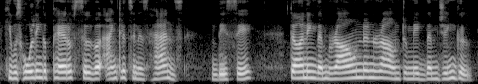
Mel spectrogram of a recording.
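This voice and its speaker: A woman voicing a nervous, superstitious male farmer from a children's storybook, giving fearful warnings in a hushed, hesitant way. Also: medium pitch, fairly even intonation, normal speed, natural voice. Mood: fearful, ominous.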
